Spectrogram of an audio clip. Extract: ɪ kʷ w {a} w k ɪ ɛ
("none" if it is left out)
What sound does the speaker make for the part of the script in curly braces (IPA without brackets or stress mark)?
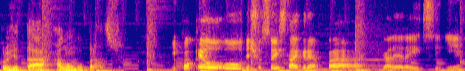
a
